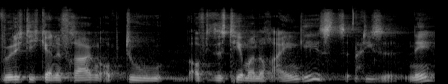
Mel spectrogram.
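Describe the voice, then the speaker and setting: A man at a fairly slow pace. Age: 40s. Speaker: audience member. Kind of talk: Q&A question. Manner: halting.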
